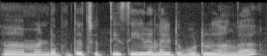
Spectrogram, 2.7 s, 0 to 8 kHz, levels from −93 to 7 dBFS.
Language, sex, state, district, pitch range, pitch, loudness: Tamil, female, Tamil Nadu, Kanyakumari, 240-260 Hz, 250 Hz, -14 LUFS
